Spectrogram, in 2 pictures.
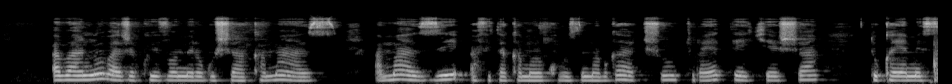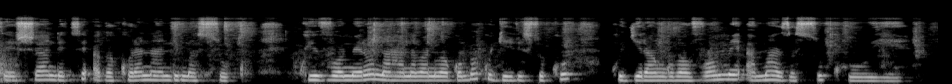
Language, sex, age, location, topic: Kinyarwanda, female, 18-24, Kigali, health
